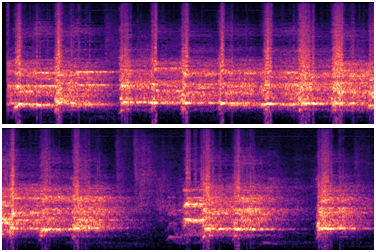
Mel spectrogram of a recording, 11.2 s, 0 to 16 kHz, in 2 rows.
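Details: Dogs recorded on 8/24/15 barking in a dense, overlapping chorus of sharp barks over a sustained mid-pitched tonal din, nearly continuous with brief lulls near eight and ten seconds.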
